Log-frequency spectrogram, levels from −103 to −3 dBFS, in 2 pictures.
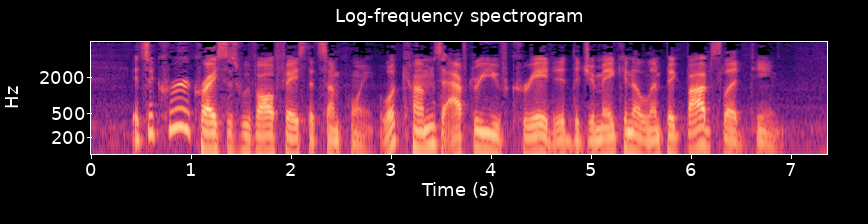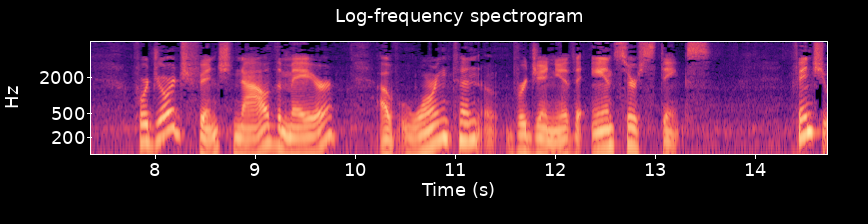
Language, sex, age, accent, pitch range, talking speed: English, male, 30-49, American, 95-140 Hz, 135 wpm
